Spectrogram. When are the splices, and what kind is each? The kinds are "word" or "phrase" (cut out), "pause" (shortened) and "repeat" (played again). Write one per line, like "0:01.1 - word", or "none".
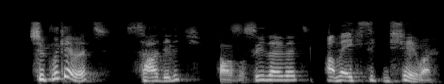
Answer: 0:01.2 - pause
0:03.2 - pause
